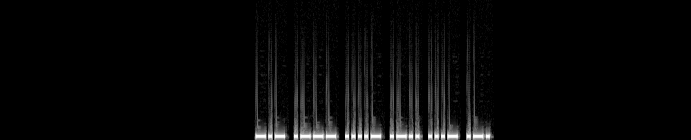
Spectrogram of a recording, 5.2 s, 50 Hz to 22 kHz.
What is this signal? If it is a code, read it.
Morse code, heard as a keyed tone, about 53 wpm, 700 Hz. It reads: KJ4LVR
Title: USA Call Signs - 6 Characters - 50wpm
